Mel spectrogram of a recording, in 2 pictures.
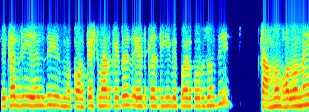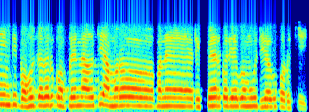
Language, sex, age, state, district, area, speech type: Odia, male, 30-45, Odisha, Puri, urban, conversation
